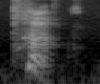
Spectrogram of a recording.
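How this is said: Said in a General American accent. "General American"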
